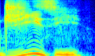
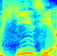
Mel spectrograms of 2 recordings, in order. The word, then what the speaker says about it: Yeezy: Warum sagt sie zu Yeezy so Jeezy? Das wird doch Yeezy ausgesprochen.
